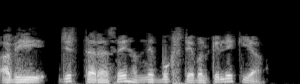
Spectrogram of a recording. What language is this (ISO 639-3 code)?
hin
